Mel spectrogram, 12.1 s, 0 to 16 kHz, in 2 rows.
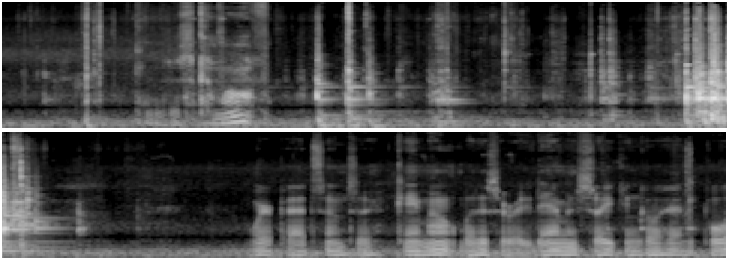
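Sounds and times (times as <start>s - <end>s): metal clatter: 2.5s - 6.8s.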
